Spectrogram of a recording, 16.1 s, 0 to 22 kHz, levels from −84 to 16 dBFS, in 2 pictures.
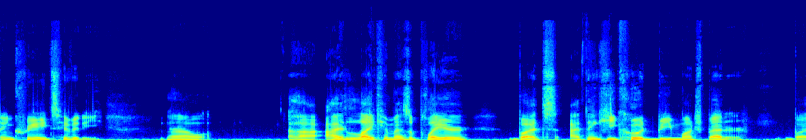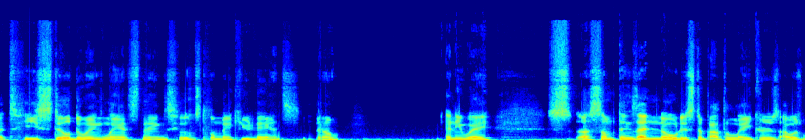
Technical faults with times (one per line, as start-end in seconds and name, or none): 9.51-11.45 repeated packet loss (robotic sound)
